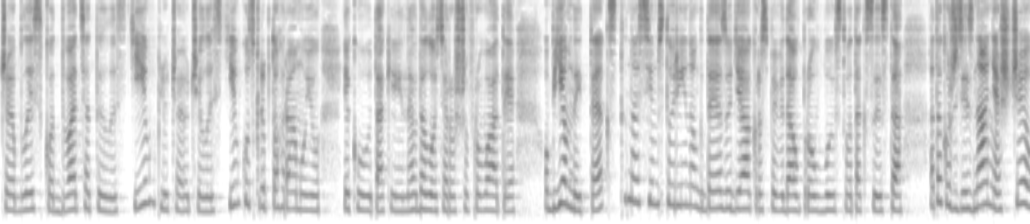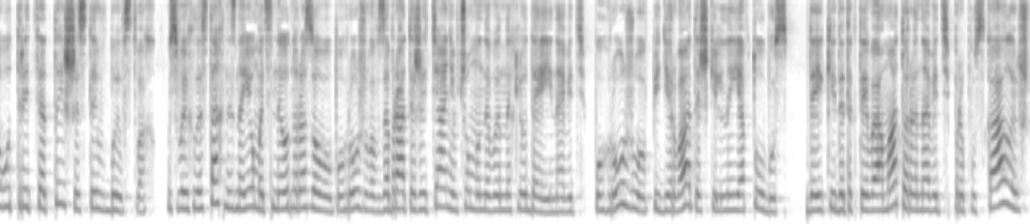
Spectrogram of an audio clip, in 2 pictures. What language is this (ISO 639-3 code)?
ukr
